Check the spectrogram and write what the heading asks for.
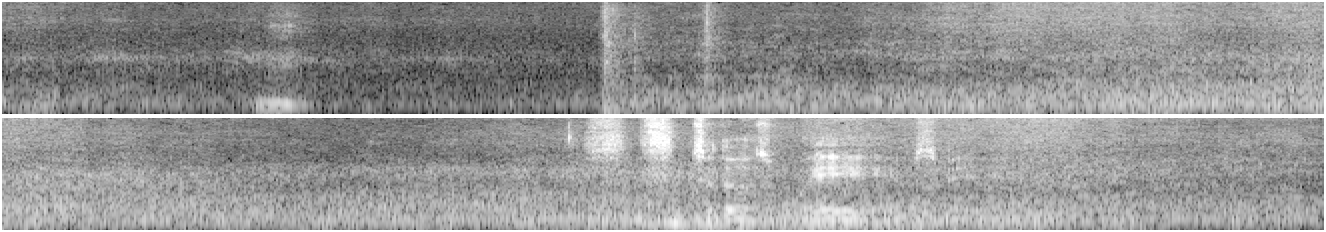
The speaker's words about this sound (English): Listen to those waves, baby. Just everyone relax and listen to the waves, baby. Everyone just listen to the waves. Become the waves.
